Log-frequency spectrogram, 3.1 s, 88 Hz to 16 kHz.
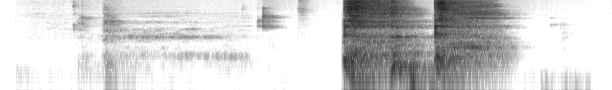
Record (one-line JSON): {"cough_length": "3.1 s", "cough_amplitude": 32768, "cough_signal_mean_std_ratio": 0.36, "survey_phase": "beta (2021-08-13 to 2022-03-07)", "age": "45-64", "gender": "Female", "wearing_mask": "No", "symptom_none": true, "smoker_status": "Never smoked", "respiratory_condition_asthma": false, "respiratory_condition_other": false, "recruitment_source": "REACT", "submission_delay": "1 day", "covid_test_result": "Negative", "covid_test_method": "RT-qPCR", "influenza_a_test_result": "Negative", "influenza_b_test_result": "Negative"}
